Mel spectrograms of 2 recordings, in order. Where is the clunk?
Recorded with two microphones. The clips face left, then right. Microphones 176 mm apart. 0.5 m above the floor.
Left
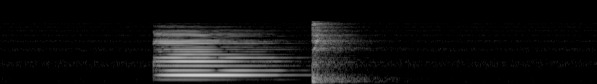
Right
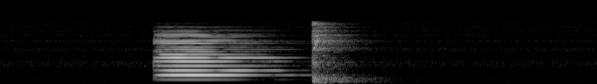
40° left (ahead or behind), 0.6 m.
